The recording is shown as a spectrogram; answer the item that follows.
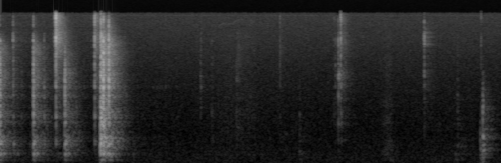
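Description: Small screws being driven into a brass hinge on a plywood cabinet with a hand screwdriver: a few sharp clicks in the first second, then a louder knock, followed by faint scattered ticks.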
